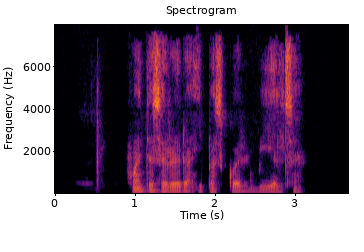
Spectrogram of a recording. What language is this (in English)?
Spanish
